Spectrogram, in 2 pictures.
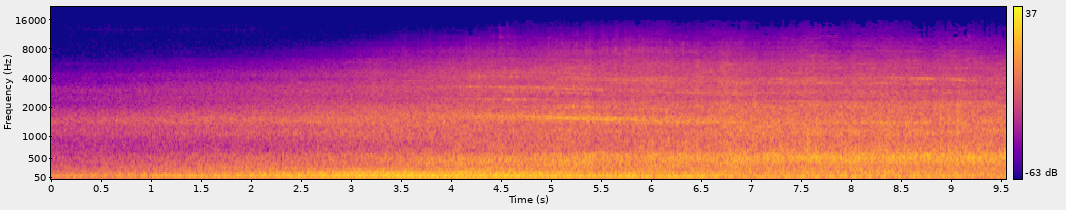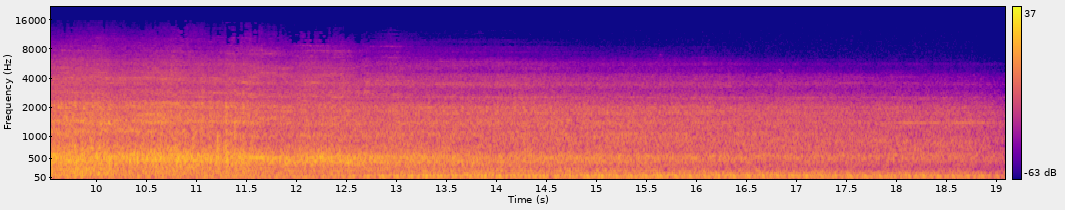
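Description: Amtrak passenger train led by a GE P42DC diesel-electric locomotive passing by. The rumble of the locomotive and the wheels on the rails builds over the first four seconds, holds as the coaches go by, then slowly fades as the train draws away.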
